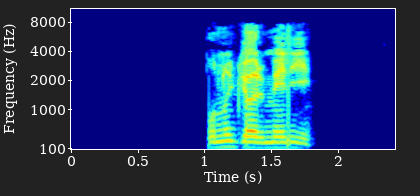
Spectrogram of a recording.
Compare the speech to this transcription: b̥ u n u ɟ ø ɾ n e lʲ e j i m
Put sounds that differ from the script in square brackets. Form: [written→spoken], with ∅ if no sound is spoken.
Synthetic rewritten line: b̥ u n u ɟ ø ɾ [n→m] e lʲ [e→i] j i m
